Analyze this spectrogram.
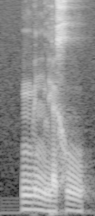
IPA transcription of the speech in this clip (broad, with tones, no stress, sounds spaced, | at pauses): m y˥˩ n l j ɛ˩ x u˥˩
